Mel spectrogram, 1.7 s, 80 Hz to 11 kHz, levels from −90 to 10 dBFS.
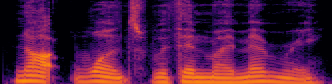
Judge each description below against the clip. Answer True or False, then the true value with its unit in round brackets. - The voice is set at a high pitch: False (135 Hz)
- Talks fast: False (180 wpm)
